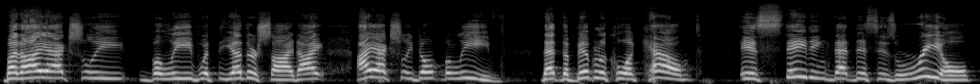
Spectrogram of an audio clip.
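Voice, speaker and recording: A man preaching and praying to a congregation in a hoarse, failing voice, with drawn-out, emphatic phrasing and repetition. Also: very high-pitched, no echo, clean studio sound. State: hoarse, losing his voice while recovering from illness. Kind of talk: sermon and prayer to a congregation. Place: speaking to a congregation through a sound system with monitor.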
